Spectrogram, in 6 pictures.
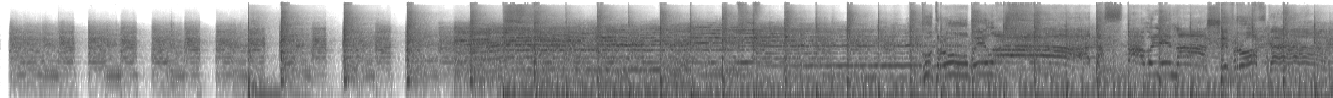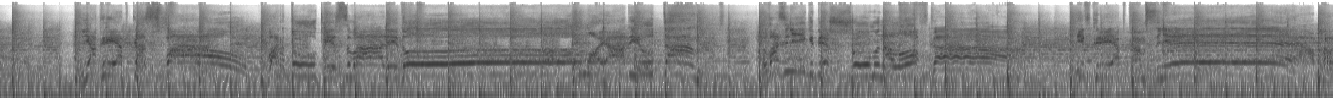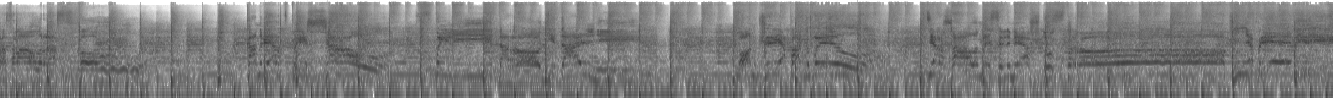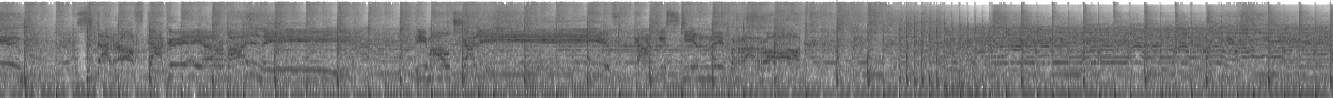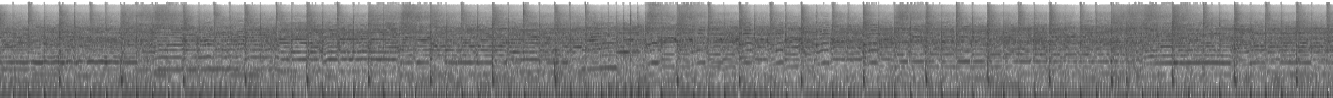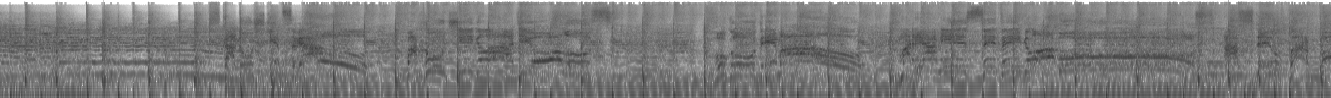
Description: Рок-н-ролл сонет, Поэзия / Лирика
